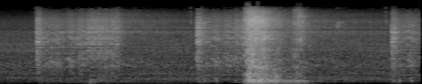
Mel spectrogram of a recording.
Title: WON'T START!!!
